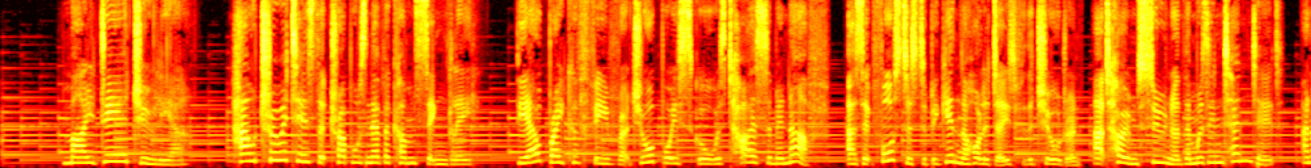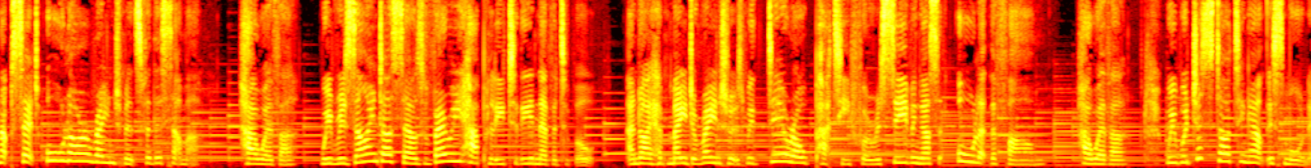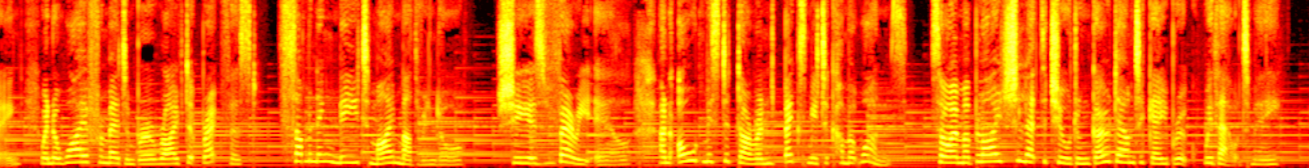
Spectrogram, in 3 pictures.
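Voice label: English UK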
